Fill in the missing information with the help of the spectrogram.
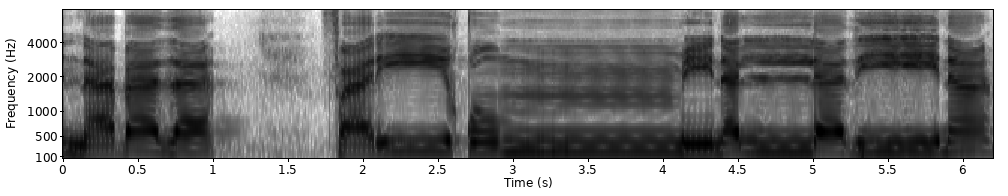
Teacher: نبذ دال پہ زبان نکالیں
